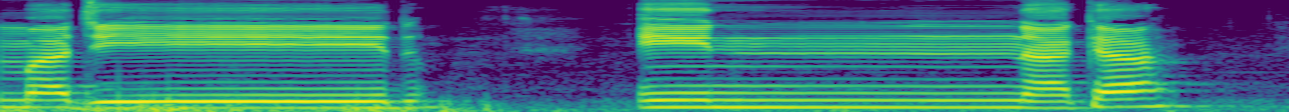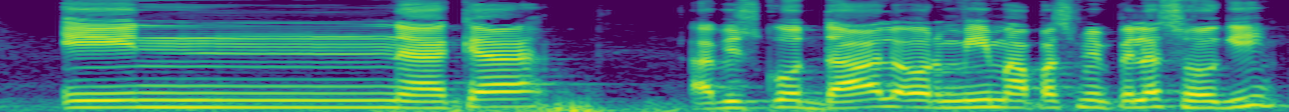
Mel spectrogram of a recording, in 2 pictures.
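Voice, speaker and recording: A man teaching Quran recitation step by step, quickly explaining letter sounds and then reciting each phrase slowly and drawn out. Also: high voice, a bit bright, clean tone.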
